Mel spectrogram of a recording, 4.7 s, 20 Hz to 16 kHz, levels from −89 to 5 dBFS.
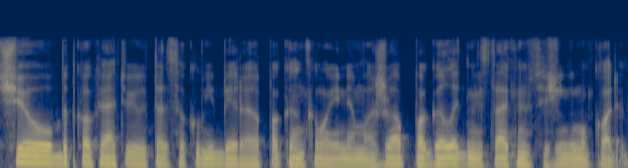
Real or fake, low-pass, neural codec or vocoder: fake; 7.2 kHz; codec, 16 kHz, 4 kbps, X-Codec, HuBERT features, trained on balanced general audio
